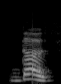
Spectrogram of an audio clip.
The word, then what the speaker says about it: does: Dou does. Vous voyez, la prononciation n'est pas la même.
